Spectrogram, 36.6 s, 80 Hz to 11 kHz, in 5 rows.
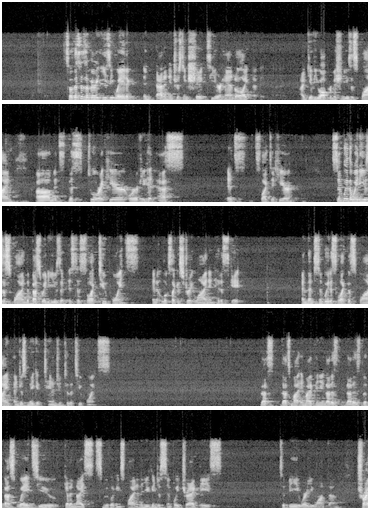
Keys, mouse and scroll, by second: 0.8 click, 10.4 s, 12.3 click, 16.1 click, 19.0 Escape, 20.8 click, 24.0 click, 29.4-36.6 drag.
